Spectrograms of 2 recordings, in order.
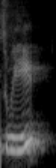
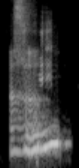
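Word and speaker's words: suite: top 1% and coaching suit is it suit or sweet I I cannot pronce you're right see sweet sweet because yeah sweet and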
